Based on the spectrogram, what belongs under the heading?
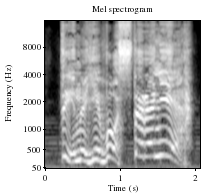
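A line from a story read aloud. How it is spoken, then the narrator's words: Shouted. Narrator (Russian): крикнула Ита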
